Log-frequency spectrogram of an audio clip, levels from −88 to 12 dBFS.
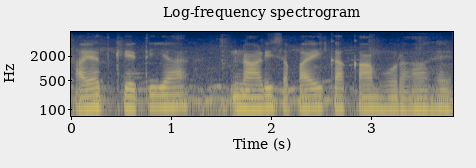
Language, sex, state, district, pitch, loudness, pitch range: Hindi, male, Uttar Pradesh, Lucknow, 100 Hz, -18 LUFS, 100-110 Hz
